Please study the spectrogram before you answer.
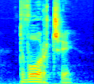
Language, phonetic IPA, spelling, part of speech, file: Belarusian, [ˈtvort͡ʂɨ], творчы, adjective, Be-творчы.ogg
- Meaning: creative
